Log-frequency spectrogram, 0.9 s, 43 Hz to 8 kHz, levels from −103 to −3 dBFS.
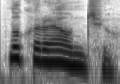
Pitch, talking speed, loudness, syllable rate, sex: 155 Hz, 200 wpm, -15 LUFS, 5.2 syllables/s, male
